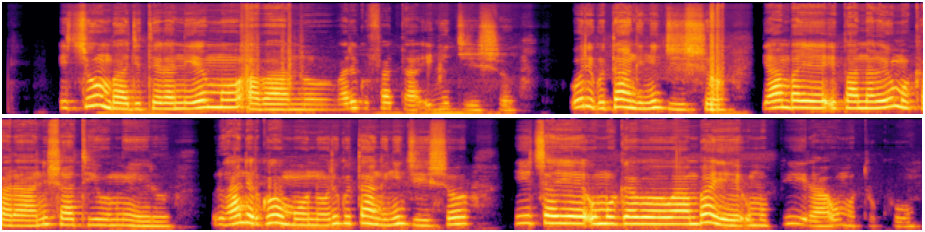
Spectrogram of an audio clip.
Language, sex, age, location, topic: Kinyarwanda, female, 25-35, Kigali, health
